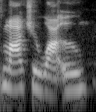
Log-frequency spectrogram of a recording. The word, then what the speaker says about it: Machu Wa'u: Mashu, is that, do we? It's Machu Wa'u.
